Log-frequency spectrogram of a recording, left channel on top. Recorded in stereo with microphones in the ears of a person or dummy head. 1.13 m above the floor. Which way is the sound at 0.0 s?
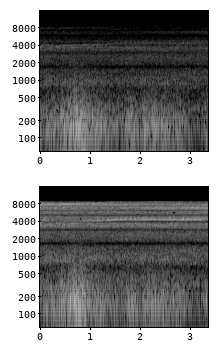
85° right.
